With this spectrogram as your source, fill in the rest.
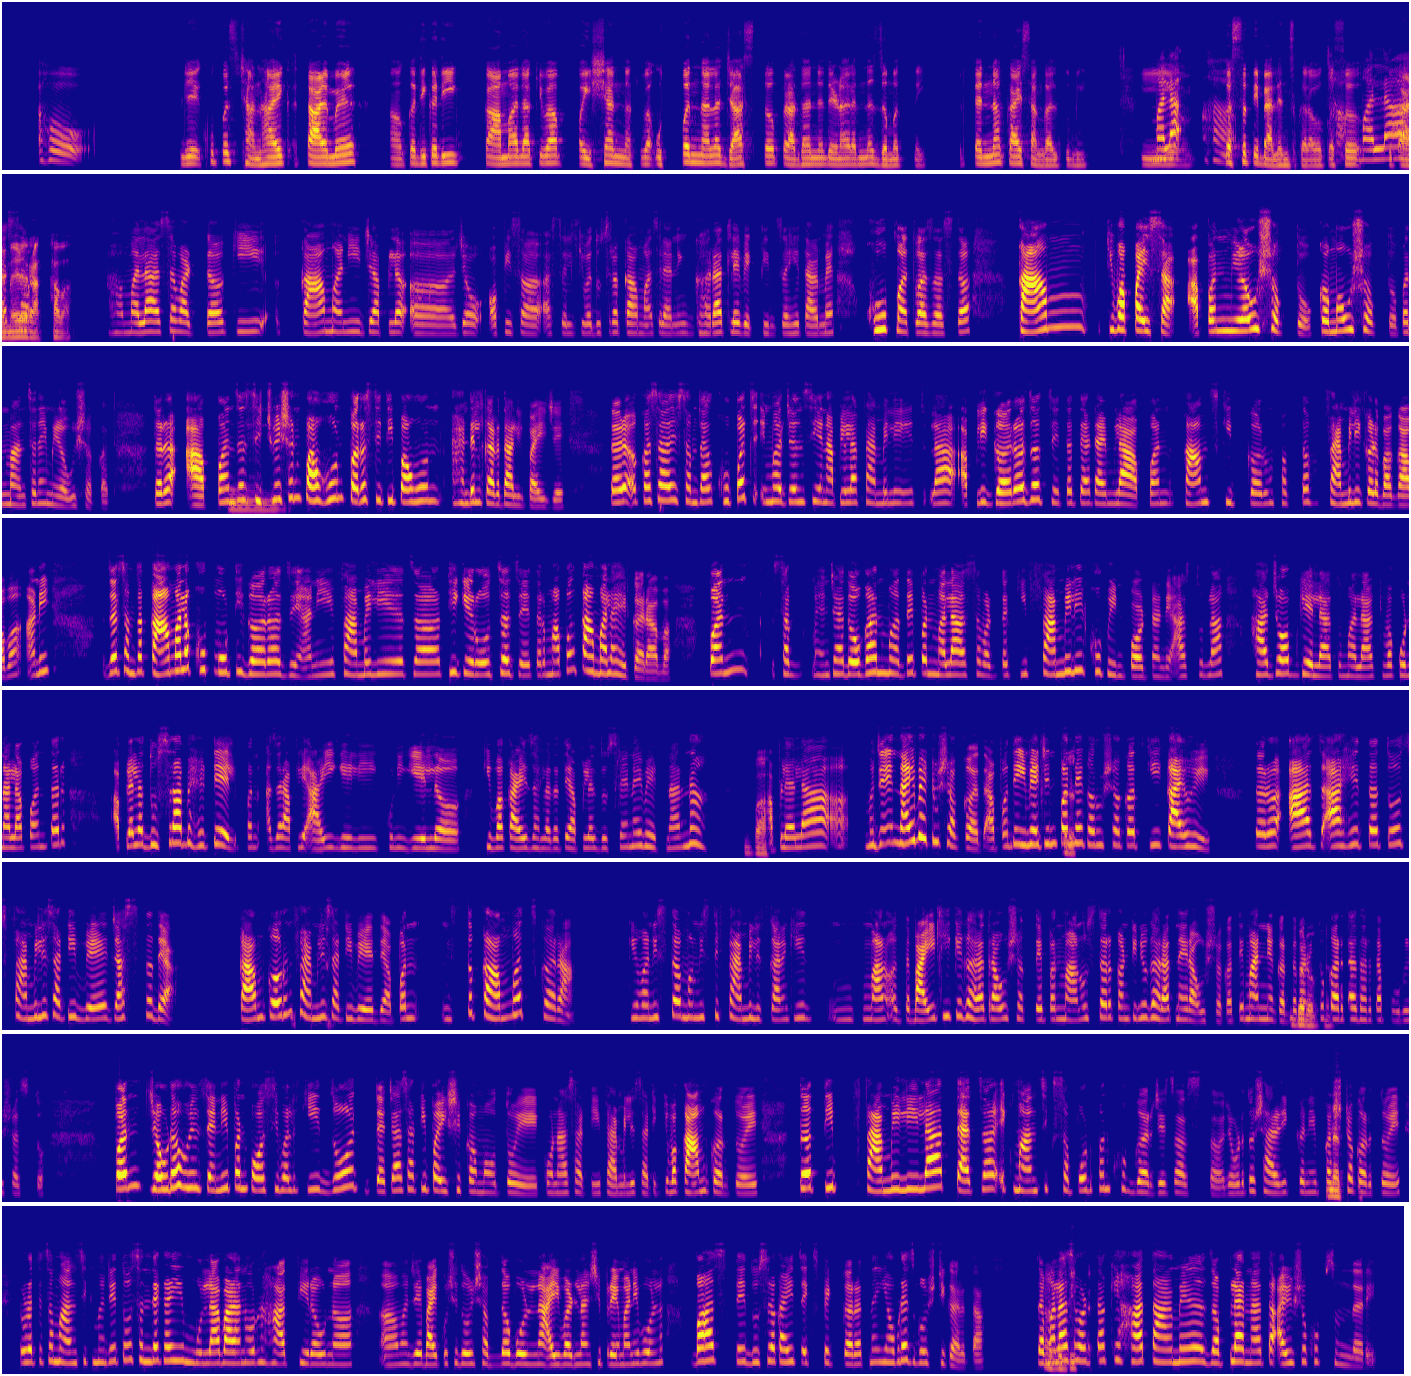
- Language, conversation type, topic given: Marathi, podcast, काम आणि घरातील ताळमेळ कसा राखता?
- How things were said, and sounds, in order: in English: "हँडल"; in English: "स्किप"; in English: "इम्पॉर्टंट"; in English: "इमॅजिन"; in English: "कंटिन्यू"; in English: "एक्स्पेक्ट"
